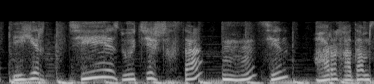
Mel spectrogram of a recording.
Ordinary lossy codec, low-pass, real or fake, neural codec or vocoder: none; none; real; none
